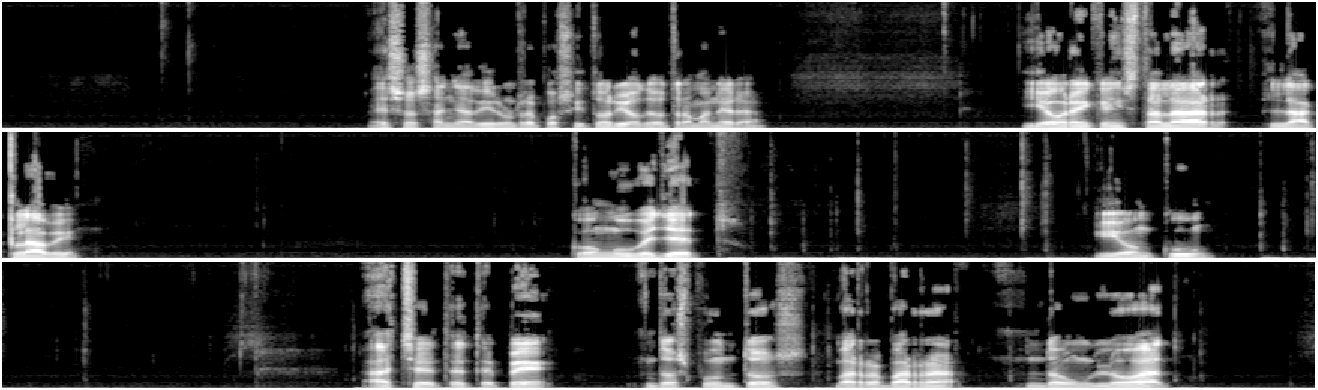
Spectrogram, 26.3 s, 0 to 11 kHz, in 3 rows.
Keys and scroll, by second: 13.2 typing, 14.3-15.1 typing, 16.3 typing, 17.4 typing, 19.9-26.2 typing.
